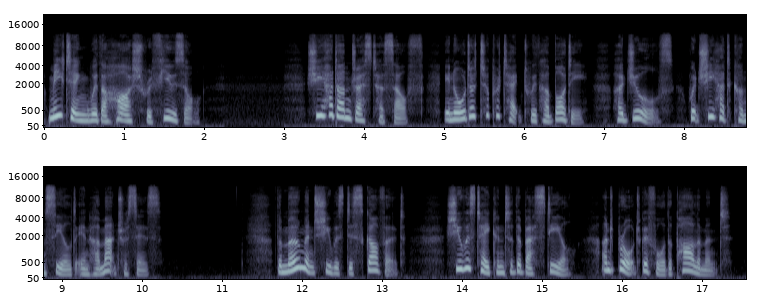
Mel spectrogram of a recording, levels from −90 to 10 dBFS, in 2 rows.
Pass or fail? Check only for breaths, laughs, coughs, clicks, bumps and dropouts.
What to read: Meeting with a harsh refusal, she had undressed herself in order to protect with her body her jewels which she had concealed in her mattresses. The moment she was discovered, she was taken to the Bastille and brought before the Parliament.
pass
